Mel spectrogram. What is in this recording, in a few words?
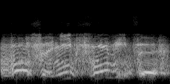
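searchlite mood med, speech Polish; War Thunder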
